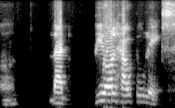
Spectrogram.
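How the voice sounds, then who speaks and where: This speaker, with a Gujarati accent, talks at a fairly slow pace. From India, Gujarat. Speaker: lecturer. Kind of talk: lecture. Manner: hesitant with many fillers.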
